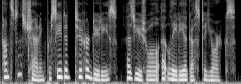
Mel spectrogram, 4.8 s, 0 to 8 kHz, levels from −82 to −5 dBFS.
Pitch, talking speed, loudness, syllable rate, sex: 185 Hz, 150 wpm, -17 LUFS, 5.1 syllables/s, female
